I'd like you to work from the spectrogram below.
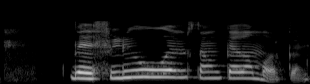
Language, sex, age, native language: Icelandic, female, 9, Icelandic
